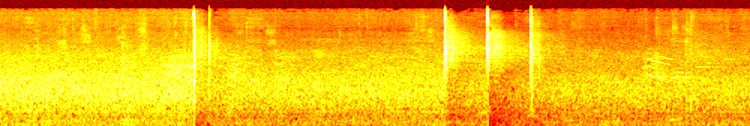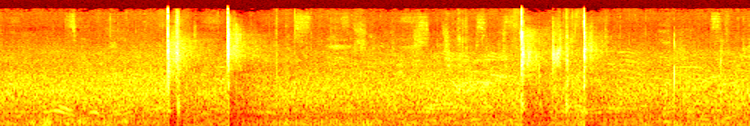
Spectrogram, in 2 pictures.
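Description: Practice longswords clashing in a sparring bout: sharp clacks of blade on blade in brief exchanges, one strike about a second and a half in, then three pairs of strikes each under half a second apart, a few seconds between exchanges.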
